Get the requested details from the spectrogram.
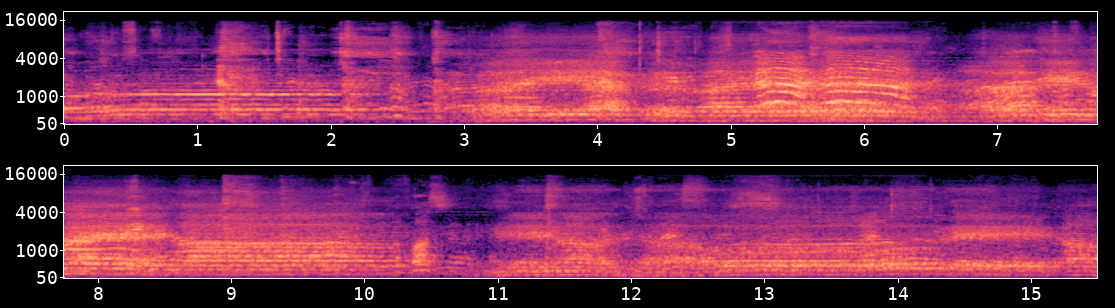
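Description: A group of men chants along in unison.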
